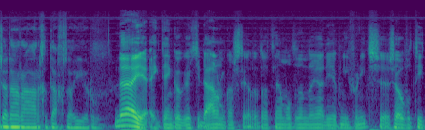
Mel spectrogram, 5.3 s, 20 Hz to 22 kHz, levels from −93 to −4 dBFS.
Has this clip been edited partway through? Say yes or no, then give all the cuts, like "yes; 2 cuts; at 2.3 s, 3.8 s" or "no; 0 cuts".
yes; 1 cut; at 1.3 s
